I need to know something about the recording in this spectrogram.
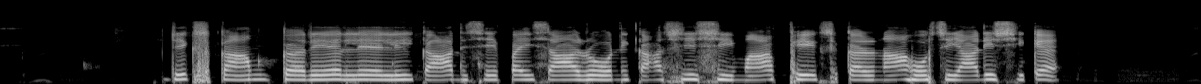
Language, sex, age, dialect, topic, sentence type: Maithili, female, 18-24, Angika, banking, statement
